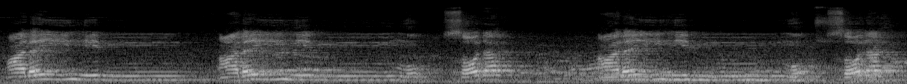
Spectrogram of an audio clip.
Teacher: Satu mimnya mati, yang kedua mimnya berbaris. Nah, idgham mimi ini dibaca gunnah. Gunnah itu dengung. Keluarnya suara dari hidung.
